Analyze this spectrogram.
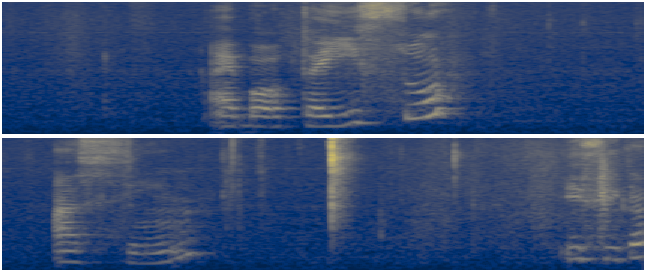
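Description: A young girl speaks calmly, close by.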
